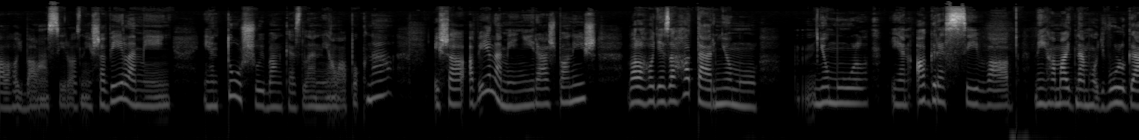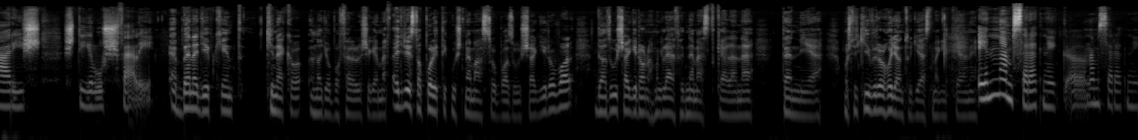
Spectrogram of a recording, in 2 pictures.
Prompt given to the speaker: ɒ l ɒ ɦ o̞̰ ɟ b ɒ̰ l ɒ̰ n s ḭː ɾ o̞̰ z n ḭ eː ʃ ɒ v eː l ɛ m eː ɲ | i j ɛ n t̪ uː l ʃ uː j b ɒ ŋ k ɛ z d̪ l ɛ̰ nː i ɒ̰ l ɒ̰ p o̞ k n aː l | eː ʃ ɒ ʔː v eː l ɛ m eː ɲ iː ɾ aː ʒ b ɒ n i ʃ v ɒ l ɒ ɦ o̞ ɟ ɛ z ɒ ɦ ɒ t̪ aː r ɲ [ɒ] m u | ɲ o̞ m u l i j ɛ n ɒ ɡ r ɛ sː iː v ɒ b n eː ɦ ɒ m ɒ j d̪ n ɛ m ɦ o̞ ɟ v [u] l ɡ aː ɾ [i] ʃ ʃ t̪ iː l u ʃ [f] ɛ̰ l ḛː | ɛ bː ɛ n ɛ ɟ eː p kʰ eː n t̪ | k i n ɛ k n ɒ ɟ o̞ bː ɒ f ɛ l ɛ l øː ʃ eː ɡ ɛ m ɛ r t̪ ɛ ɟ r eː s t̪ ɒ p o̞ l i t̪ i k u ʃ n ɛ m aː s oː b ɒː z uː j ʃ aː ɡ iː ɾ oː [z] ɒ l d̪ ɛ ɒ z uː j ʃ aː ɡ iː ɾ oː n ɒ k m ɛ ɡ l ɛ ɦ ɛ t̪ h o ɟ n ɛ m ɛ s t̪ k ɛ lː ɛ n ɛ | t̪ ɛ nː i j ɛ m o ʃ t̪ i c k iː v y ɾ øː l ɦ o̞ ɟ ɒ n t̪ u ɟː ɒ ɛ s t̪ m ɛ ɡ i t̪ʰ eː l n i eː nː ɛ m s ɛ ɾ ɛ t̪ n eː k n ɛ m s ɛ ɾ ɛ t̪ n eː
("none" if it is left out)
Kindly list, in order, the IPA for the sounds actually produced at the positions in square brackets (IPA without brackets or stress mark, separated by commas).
o, u, i, f, v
